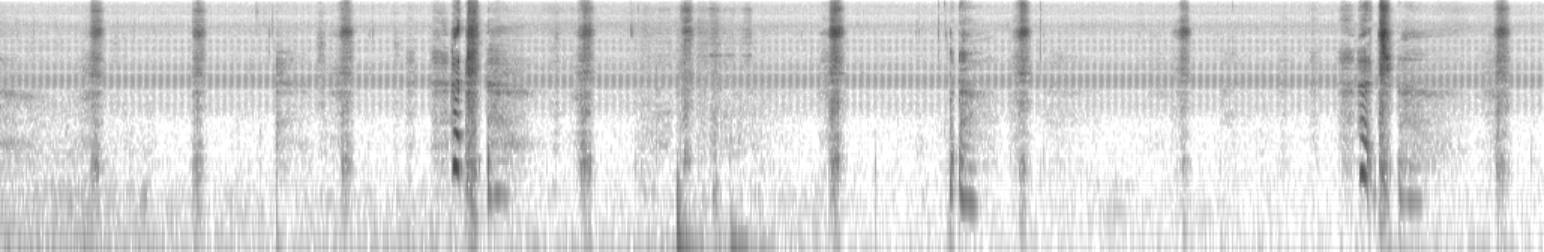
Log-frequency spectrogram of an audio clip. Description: I’ve been sniffly today and then this happened. Can’t tell if I’m allergic to something or if it’s a tickle nose as the start of a cold. Very rapid tickly sneezes.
